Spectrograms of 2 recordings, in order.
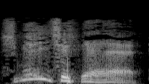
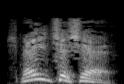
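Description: First: Slow, drawn-out "Śmiejcie" with a falling end; defiant drunk. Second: Higher and louder defiant call. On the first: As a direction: dare them to laugh, slowly. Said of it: "mówił Hoym". (wolne, wyzywające "Śmiejcie się") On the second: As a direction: shout them down. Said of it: "zawołał". (głośne, wyzywające zawołanie) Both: A narrator's reading.

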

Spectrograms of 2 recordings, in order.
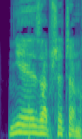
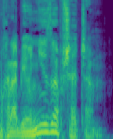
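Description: First: Higher and louder, pressing the first nie; emphatic denial. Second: Said in the usual way. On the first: Acted. Morel eagerly confirms to the count, emphatic. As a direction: open with a firm, lifted Nie zaprzeczam. Morel admits his love.

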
